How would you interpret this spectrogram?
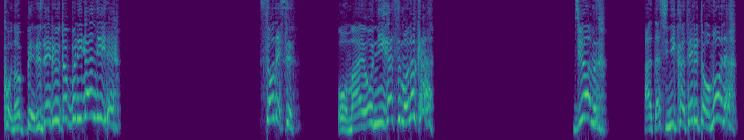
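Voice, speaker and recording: A voice actress playing a proud young mech pilot in a game, shouting commanding, defiant battle lines. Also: female voice, very high voice, big pitch swings, normal speed, long pauses, dry recording, clean studio sound, exaggerated voice. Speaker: mecha pilot character.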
